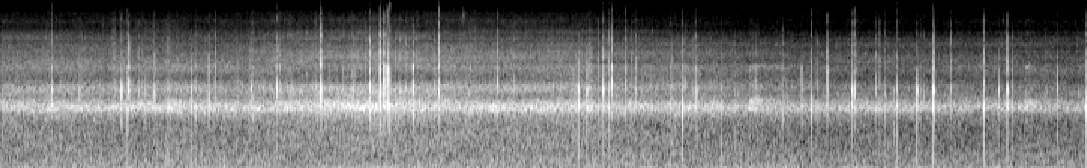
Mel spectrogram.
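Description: Heavy rain with a steady rush of running water, and irregular sharp ticks of raindrops striking the camera.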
